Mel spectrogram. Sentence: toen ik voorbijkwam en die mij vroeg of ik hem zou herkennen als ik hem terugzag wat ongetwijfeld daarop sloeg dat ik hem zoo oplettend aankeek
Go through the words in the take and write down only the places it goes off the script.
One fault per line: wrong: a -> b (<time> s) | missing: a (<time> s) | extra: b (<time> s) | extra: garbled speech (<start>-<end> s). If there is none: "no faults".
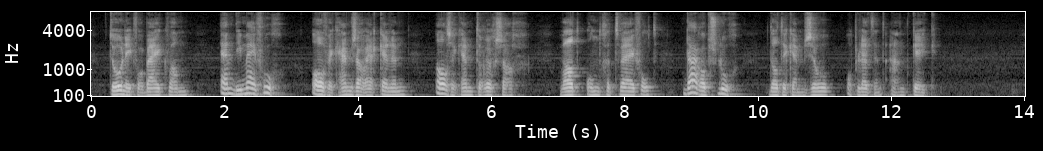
no faults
